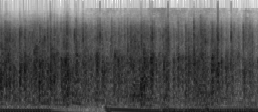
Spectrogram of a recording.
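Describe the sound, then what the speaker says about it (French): A crowd applauds a pupil at a school results ceremony with dense, sustained clapping throughout, close and loud, over a low hum of background noise. "Applaudissez pour Balaji."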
